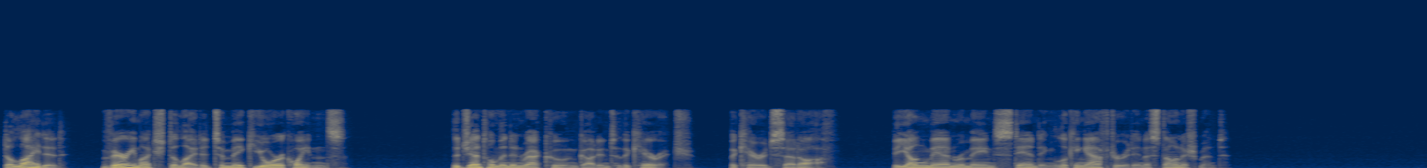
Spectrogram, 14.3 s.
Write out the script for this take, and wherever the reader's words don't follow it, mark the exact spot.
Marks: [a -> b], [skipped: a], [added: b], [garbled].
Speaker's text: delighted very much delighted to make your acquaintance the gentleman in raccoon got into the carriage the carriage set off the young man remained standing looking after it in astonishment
delighted very much delighted to make your acquaintance the gentleman in raccoon got into the carriage the carriage set off the young man remained standing looking after it in astonishment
